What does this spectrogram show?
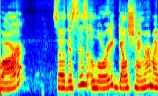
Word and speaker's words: Gelsheimer: So this is Lorie Gelsheimer. Am I pronouncing that correctly? Gelsheimer, but that's close enough.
